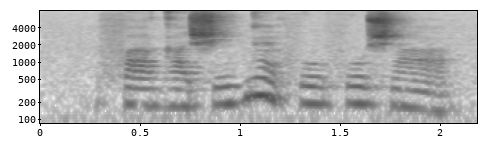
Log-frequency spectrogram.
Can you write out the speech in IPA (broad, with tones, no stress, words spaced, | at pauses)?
fa˨ɡa˨ʃe˨˦ ɡɛ̃˦˨fo˨fo˨ ʃã˨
